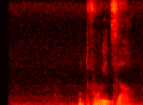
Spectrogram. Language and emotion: Russian, neutral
